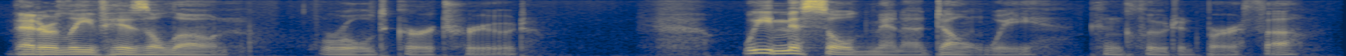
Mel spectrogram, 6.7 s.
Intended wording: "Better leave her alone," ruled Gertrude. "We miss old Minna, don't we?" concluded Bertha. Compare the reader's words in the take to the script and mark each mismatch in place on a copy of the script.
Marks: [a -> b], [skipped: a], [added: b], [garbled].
"Better leave [her -> his] alone," ruled Gertrude. "We miss old Minna, don't we?" concluded Bertha.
